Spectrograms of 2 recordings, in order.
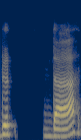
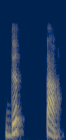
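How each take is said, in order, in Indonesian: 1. Konsonan kedua adalah bunyi d yang lembut. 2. Konsonan kedua adalah bunyi t yang tegas. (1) "bukan deda" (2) "tapi langsung deta"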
